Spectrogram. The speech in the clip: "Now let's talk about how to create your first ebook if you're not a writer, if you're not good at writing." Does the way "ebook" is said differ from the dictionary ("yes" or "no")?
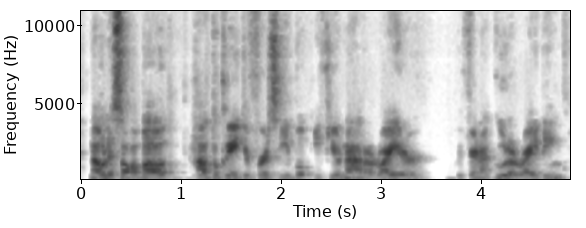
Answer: no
